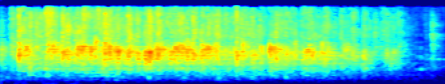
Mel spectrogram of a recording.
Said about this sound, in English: Uh, hallelujah. Oh, that's Zimbabwe. You can clap hands for them.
